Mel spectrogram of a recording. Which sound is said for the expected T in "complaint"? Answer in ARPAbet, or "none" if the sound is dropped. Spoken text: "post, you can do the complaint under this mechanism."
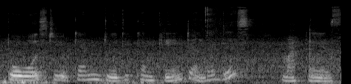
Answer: T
